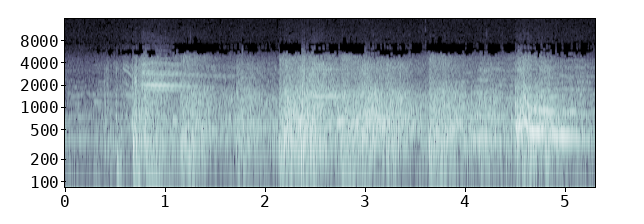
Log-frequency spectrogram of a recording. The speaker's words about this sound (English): His war cry was followed by fast shots.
